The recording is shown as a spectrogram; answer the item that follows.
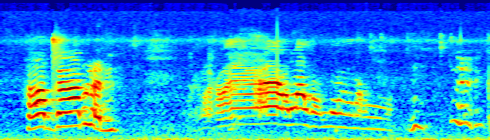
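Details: Weird vocalising from a fat house cat: a short, strained yowl, then a long moaning cry that swells and droops, and another brief call at the end, while someone speaks in the background.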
